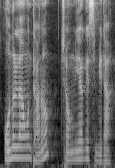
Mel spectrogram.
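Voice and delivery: usual speaking voice

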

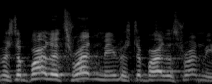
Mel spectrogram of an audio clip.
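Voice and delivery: high, loud mock whine to the judge; whiny tattling deputy. Deputy whining to the judge about the threat, high mock voice. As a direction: tattle like a hurt kid.

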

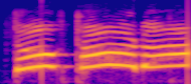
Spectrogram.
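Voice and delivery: high, loud shout for the doctor; high loud call for a doctor; urgent shout. Pretend. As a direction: yell it out in alarm.

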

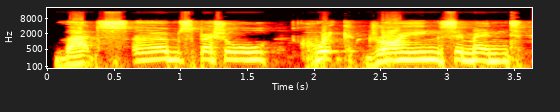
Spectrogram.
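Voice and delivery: high, slow wail. Acted. The foreman despairs over his cement, high slow wail. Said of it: "he wailed".

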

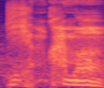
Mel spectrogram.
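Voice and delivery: low, soft hissed warning; quiet threat. Pretend. Mother quietly scolding crying child while pinching, low and soft. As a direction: hush the child under your breath. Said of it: "Suaranya pelan".

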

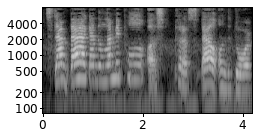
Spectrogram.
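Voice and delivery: lightly voiced witch giving a command. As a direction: order everyone back with authority. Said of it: "commanded the wicked witch".

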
